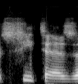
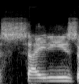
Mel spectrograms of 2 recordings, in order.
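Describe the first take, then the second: First: "cites" said the French way, as SEE-tez; French pronunciation. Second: Said in the usual way. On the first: Shown as a demonstration. Giving a podcast host the French name for the certificate, "cites" pronounced SEE-tez. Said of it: "as the French say".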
